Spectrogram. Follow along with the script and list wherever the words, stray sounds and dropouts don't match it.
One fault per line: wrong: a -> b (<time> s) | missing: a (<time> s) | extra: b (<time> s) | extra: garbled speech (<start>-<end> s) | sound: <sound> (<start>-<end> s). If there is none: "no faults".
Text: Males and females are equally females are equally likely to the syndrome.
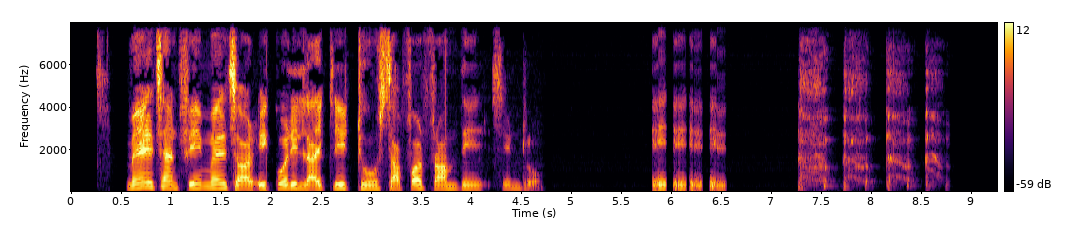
wrong: females are equally likely to -> likely to suffer from (2.3 s)
sound: laugh (5.8-6.6 s)
sound: cough (7.3-8.8 s)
